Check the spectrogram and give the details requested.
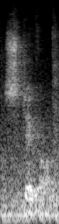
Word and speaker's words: Stickle: Your last name was pronounced? Stickle.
